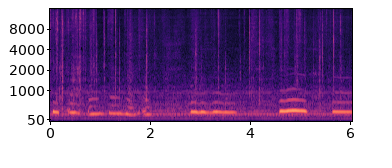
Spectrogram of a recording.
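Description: A person humming a tune in short held notes that step up and down in pitch, with light clicks and taps of handling in between.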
